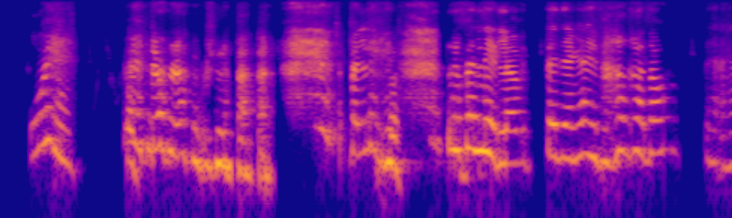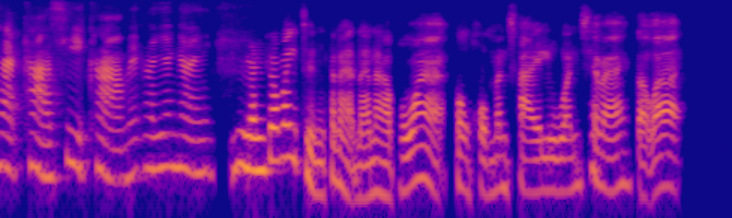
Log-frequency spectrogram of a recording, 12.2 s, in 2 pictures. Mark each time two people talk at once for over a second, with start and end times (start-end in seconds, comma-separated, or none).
none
